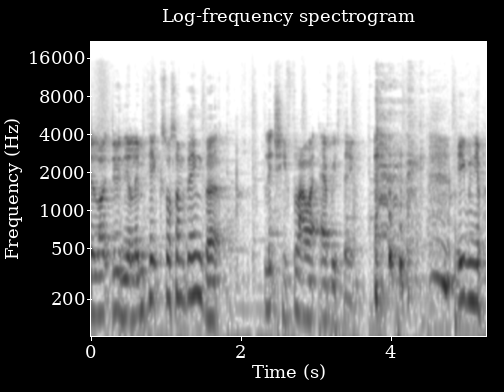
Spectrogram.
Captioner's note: laughs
